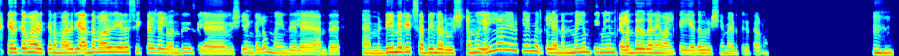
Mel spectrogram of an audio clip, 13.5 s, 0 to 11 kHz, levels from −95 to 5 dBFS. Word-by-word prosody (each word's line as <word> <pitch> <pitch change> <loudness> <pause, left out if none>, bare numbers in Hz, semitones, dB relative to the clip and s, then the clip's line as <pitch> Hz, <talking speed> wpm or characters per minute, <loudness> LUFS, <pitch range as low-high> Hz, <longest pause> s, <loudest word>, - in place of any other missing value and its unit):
நெருக்கமா 240 +1 +5
இருக்கிற 220 +1 0
மாதிரி 215 +1 +3
அந்த 240 +3 +1
மாதிரியான 270 +1 +3
சிக்கல்கள் 235 -1 -2
வந்து 205 +4 -5 0.2
சில 195 0 -6 0.4
விஷயங்களும் 215 +4 -5
இதுல, 180 -1 -5 0.3
அந்த 175 0 -10 0.8
டீமெரிட்ஸ் 255 0 +4
அப்டின்ற 220 +1 +2
ஒரு 195 - -1
விஷயமும் 225 +3 -1
எல்லா 340 +9 0 0.2
இடத்துலயுமே 325 -2 -3
இருக்குல்லயா? 220 -3 -1
நன்மையும் 235 +5 0
தீமையும் 240 0 -2
கலந்தது 215 +3 +3
தானே 220 0 +1
வாழ்க்கை. 190 -1 -6
எத - - -10
ஒரு 185 - -3
விஷயமா 190 -2 -7
எடுத்துக்கிட்டாலும். 175 +2 -13 1.6
ம்ஹ்ம். 195 -3 0
220 Hz, 125 wpm, -20 LUFS, 200-240 Hz, 1.6 s, நெருக்கமா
